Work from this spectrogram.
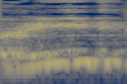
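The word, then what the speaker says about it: read: तो रीड का रीड रेड होता है, बट स्पेलिंग सबकी वही होती है।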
